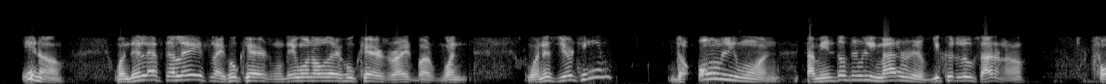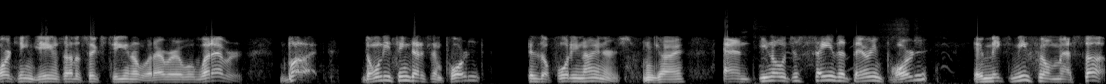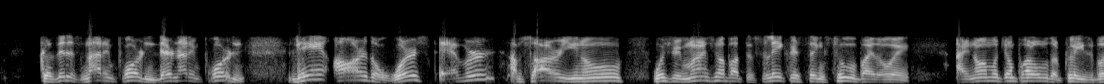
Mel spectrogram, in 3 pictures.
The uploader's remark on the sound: Phone Calls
